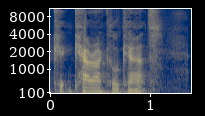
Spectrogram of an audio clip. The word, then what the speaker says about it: caracal: The Carousel Cat? – Caracal Cat.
